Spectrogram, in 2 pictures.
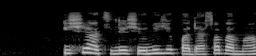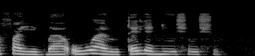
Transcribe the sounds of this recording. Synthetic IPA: i˧ʃɛ˦a˦˨ti˨˧le˦ʃe˧o˧nĩ˦d͡ʒi˦˨k͡pa˨da˨˦sa˦ba˦˨mãː˨˦fa˦˨je˨ɡ͡ba˨˦o˧wu˦a˦˨ɾo˨tɛ˨˦lɛ˦˨nĩ˨˦o˧ʃo˨˧ʃo˨

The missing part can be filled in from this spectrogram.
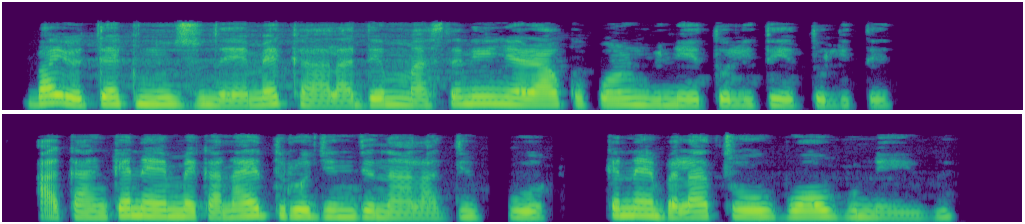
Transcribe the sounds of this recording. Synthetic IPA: ba˦jo˨te˦knu˦zu˨ne˨me˦ka˨a˨la˨dɪ˦m̩˦ma˨se˦ni˦ɲe˦ɾa˦kʷʊ˦kɔ˦n̩˦wi˨ne˨to˨li˦te˦e˨to˨li˦te˦ | a̰˨ka˨ŋ̩˨ke˦ne˨me˦ka˨na˦e˦tu˨ɾo˦d͡ʒi˨n̩˦dɪ˦na˨a˨la˨di˦k̚ʷu˦o˦ŋ˨ke˦ne˦˨be˨la˦tʊ˦ʊ˦bʊ˦ɔ˦bʊ˦ne˨e˨wi˦

